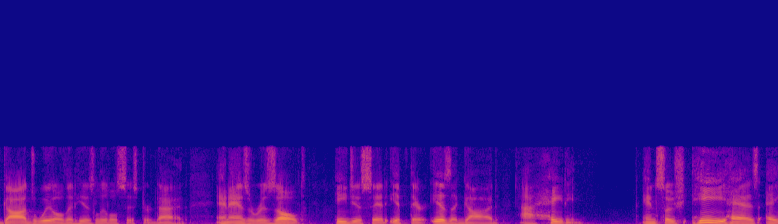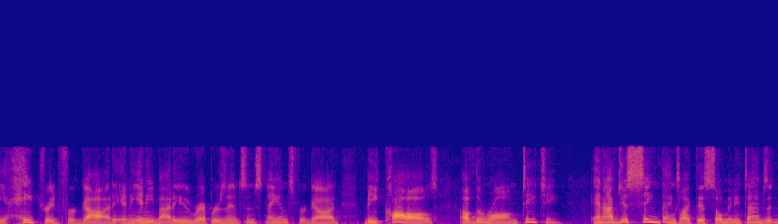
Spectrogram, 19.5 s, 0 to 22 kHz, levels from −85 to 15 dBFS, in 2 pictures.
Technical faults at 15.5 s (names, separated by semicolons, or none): comfort noise in place of the background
